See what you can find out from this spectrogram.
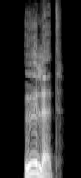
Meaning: second-person plural subjunctive I of ölen
- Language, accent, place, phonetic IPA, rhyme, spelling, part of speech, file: German, Germany, Berlin, [ˈøːlət], -øːlət, ölet, verb, De-ölet.ogg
